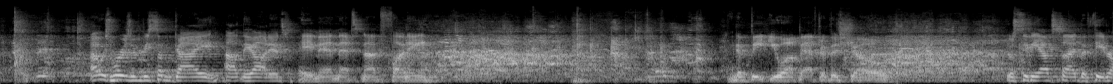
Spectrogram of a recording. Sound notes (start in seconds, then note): 2.7 robotic voice; 4.0 audience laughing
